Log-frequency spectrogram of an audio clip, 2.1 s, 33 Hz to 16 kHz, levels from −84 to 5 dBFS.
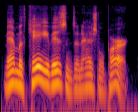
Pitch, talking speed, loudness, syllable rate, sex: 130 Hz, 175 wpm, -18 LUFS, 4.8 syllables/s, male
